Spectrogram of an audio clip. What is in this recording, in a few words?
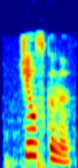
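"чилскыны", Komi-Zyrian, female; kpv audio dict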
